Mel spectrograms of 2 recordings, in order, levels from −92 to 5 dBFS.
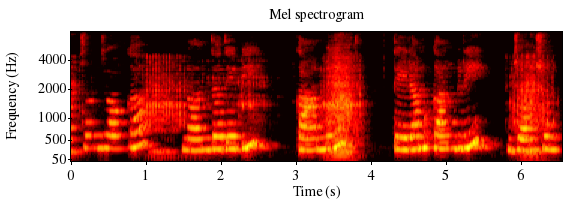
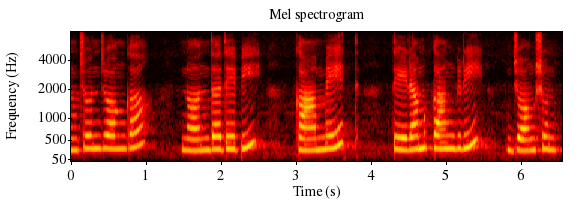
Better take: second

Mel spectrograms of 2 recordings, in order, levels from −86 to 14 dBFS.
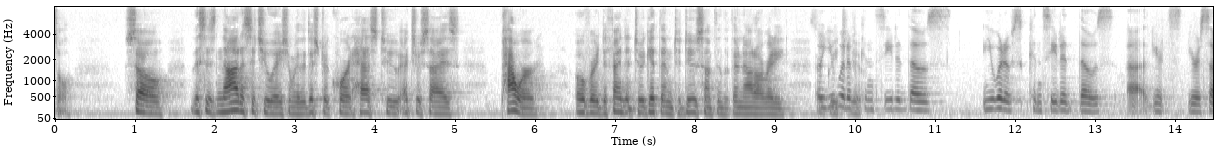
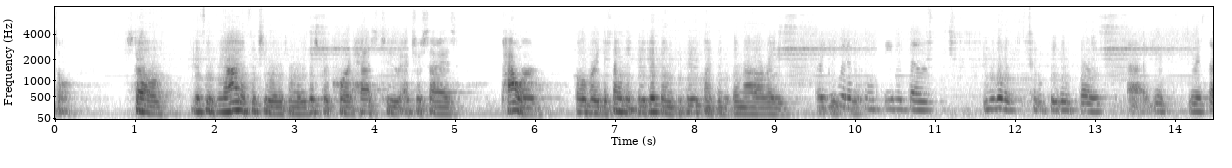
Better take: first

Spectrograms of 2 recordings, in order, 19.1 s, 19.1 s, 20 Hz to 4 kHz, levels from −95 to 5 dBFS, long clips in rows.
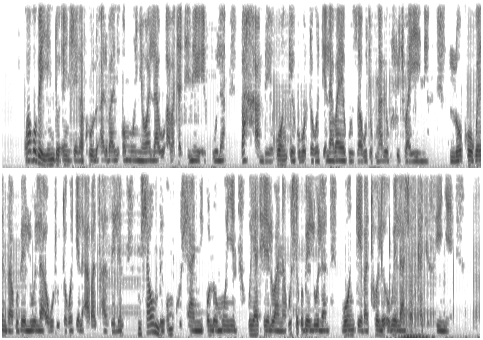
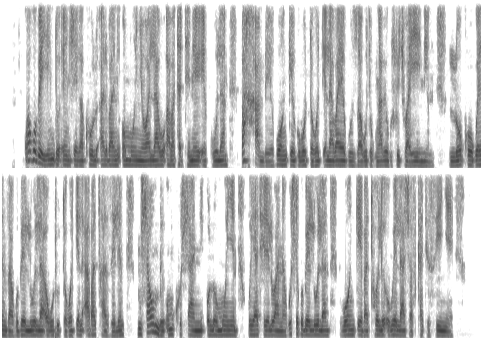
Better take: second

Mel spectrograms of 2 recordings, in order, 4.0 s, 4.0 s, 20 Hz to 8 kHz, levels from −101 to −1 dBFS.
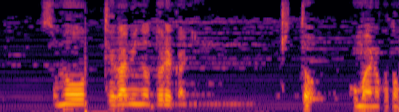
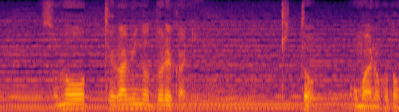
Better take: second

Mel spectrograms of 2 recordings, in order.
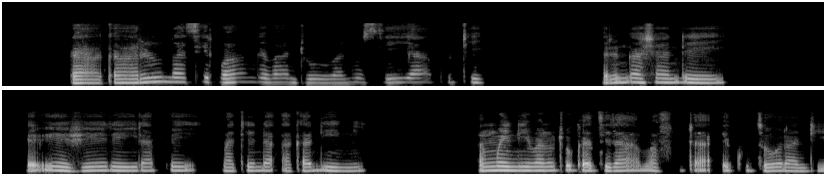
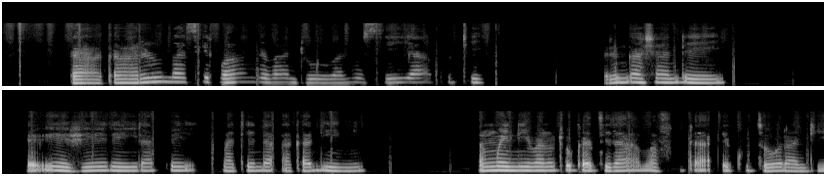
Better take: first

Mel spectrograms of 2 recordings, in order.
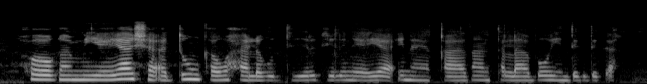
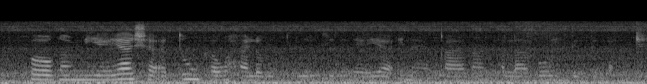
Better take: first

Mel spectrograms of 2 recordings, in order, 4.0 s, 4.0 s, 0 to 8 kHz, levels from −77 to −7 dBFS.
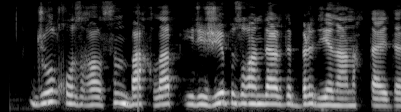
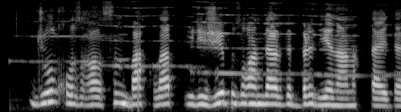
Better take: first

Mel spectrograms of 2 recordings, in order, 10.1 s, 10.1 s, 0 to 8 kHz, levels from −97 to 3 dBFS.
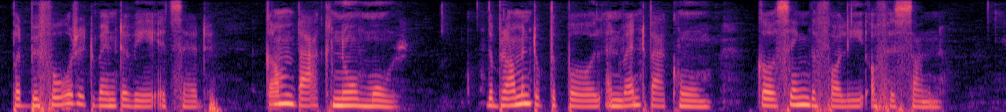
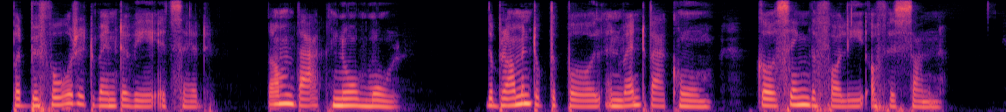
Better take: first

